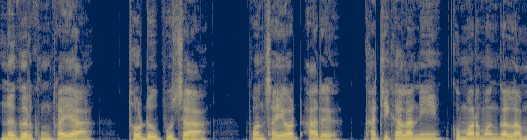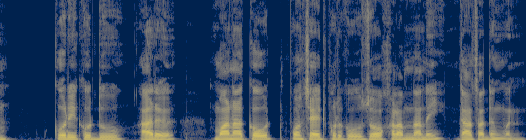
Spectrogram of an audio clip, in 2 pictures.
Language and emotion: Bodo, neutral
